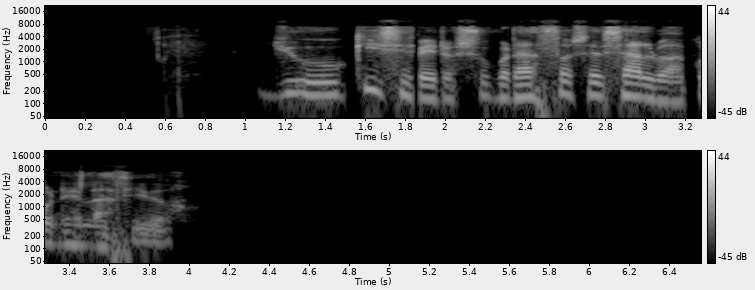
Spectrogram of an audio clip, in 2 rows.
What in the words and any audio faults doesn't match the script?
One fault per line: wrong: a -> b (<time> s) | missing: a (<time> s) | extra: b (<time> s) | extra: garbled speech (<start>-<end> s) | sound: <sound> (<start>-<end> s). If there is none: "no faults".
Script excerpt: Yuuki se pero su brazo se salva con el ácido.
no faults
